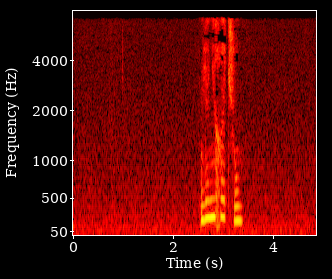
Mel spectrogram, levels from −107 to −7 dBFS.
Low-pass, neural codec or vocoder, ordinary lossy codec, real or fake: 7.2 kHz; none; MP3, 32 kbps; real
